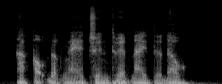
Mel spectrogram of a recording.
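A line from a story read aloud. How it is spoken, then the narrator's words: Smiling question. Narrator (Vietnamese): Anh gầy khẽ nở nụ cười, hỏi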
